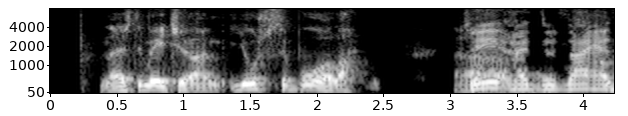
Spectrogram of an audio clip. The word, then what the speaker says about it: Jussi Vuola: your name sir nice to meet you i'm jose paula see i i had not a prayer yeah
